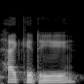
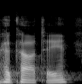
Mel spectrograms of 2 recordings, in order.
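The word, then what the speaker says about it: Hecate: So she along with Athena, Artemis, and I believe Hecade or Hkate. There are different ways to pronounce her name. I go by Hikate because that's how I think I've heard Helenists pronounce her name.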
